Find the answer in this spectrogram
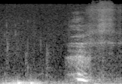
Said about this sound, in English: I just had a big fucking yawn and I caught myself in the camera. I was like, that was not the face to make.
